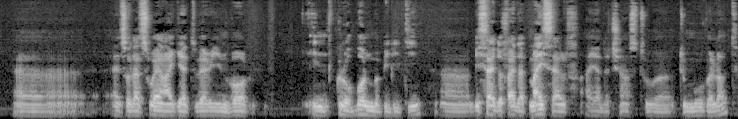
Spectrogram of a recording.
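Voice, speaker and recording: A man with a French accent speaks at a very deep, low pitch and a moderate pace in a monotone, flat intonation. His loudness swings widely, with music in the background. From France. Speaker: corporate talent management executive. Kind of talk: interview. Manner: halting, many fillers and repetitions.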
